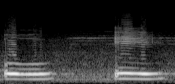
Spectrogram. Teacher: सबसे पहले समृत स्थिति से कुछ अधिक खुलता है अर्थात मुख आधे से कम खुलता है जो अर्ध समृत स्वर है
